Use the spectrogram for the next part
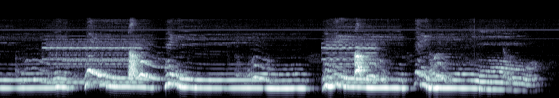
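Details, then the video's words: German Shepherd giving a continuous series of long, sustained howls, each holding a steady pitch with short rising swoops between phrases, nearly unbroken across the recording. "Berger Allemand hurle"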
